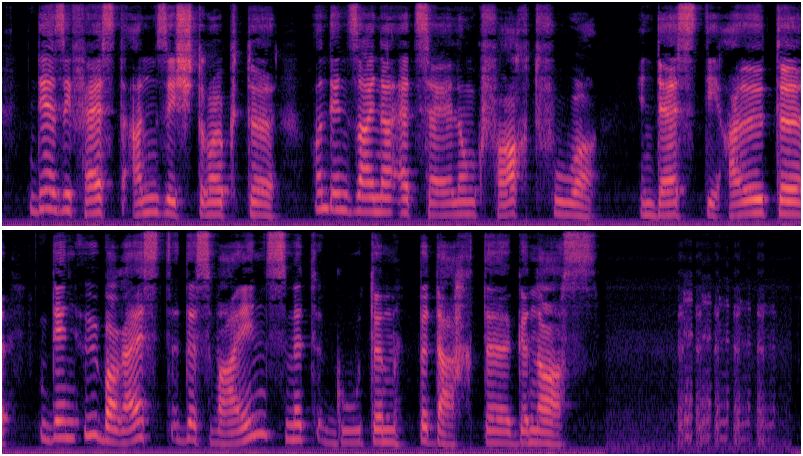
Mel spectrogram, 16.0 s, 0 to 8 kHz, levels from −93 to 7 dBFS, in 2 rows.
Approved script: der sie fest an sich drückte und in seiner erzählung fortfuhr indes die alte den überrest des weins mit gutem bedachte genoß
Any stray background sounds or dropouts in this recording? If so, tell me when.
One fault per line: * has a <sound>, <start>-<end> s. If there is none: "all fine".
* has a laugh, 14.7-15.7 s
